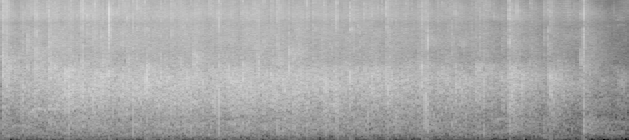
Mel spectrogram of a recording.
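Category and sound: crowd, audience applause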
